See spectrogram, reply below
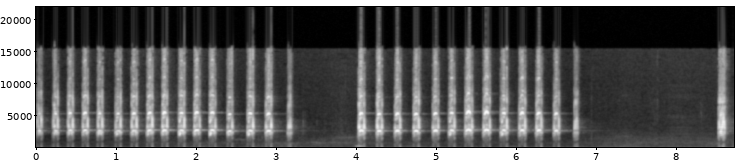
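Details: Captive Osprey with an amputated wing, a permanent resident at Carolina Raptor Center, calling loudly on seeing people: two rapid bouts of sharp, harsh chirps, roughly two per second, separated by a brief pause, ending in one lone note.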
